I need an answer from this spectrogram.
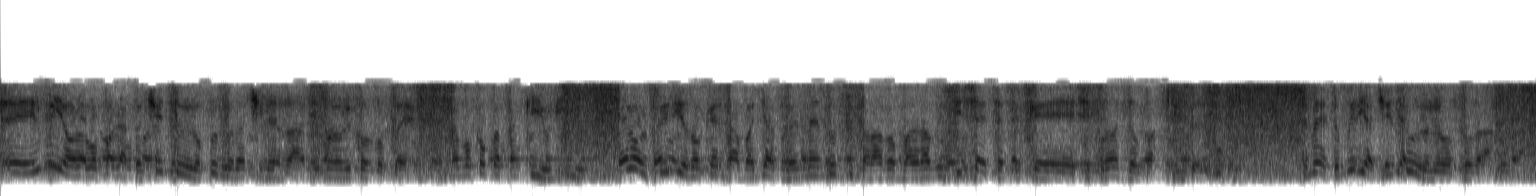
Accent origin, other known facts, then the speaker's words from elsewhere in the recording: Sassari, Sardinia, Italy; No, no, sono di Sassari.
